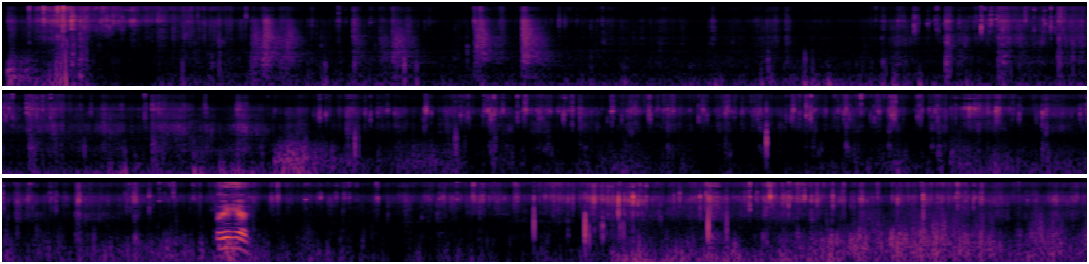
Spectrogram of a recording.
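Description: Wind rumbling on the microphone ahead of an approaching rainstorm, with scattered light clicks and taps. A voice speaks briefly late on, the loudest moment.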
